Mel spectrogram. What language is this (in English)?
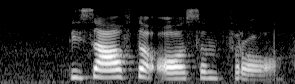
Afrikaans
